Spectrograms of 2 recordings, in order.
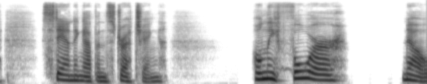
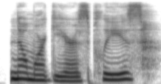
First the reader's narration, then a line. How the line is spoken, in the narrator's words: I replied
